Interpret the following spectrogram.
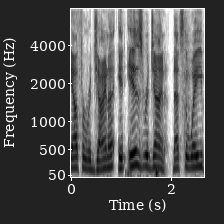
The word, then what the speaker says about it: Regina: It is Regina. That's the way you pronounce that word. They changed it to Regina so it didn't sound so much like vagina. Or like a woman's name. It's Regina.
